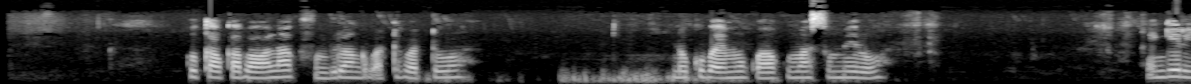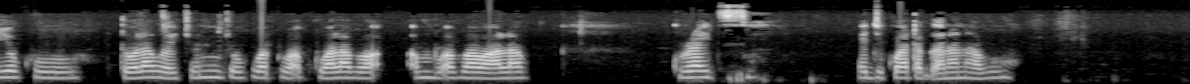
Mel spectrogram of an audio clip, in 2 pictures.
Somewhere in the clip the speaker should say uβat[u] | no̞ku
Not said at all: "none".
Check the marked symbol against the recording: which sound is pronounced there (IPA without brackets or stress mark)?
o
